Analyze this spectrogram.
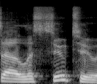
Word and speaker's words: Lesotho: so I'm very sad it's a list suit to is how you really pronounce it it's it's in in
